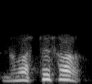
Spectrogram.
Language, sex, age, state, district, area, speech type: Hindi, male, 60+, Uttar Pradesh, Pratapgarh, rural, conversation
